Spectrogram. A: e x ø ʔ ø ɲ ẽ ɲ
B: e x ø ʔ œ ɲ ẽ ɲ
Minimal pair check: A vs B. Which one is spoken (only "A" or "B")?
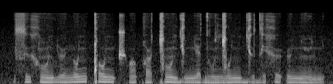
A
